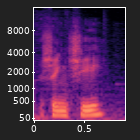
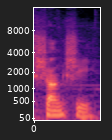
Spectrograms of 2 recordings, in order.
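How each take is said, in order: First: The name is said with English-like sounds. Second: The name is said with Chinese-like sounds. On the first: This is how audiences usually say it. The speaker calls it wrong. "we pronounce it" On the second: This is the character's real name. The speaker calls it right. "no, it's actually it's"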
